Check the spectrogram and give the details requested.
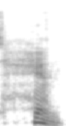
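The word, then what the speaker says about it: ἕν: but uh because of the um pronunciation it's pronounced as also as hen which looks like a bird in English but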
